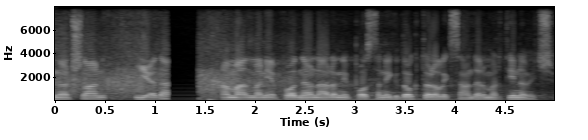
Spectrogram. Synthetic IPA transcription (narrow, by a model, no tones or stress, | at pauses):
nat͡ʂlˠaːnjed̪a | amand̪manjepo̞d̪neo̞naːɾo̞d̪nipo̞slˠanikd̪o̞kt̪o̞ɾaleksand̪aɾmaɾt̪iːnoʋit͡ɕ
